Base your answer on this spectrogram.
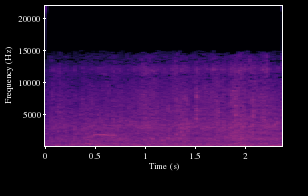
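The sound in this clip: Ocean waves splash as wind blows the spray, making a continuous loud rushing roar with a dense low rumble and no distinct breaks.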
